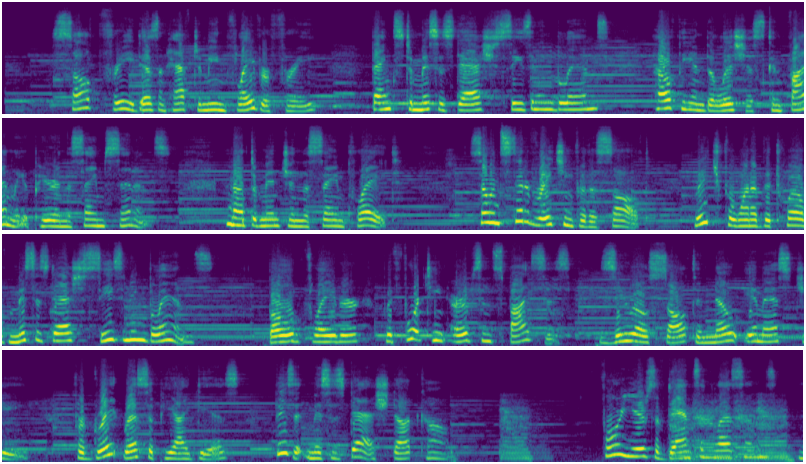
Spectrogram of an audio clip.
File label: voiceover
